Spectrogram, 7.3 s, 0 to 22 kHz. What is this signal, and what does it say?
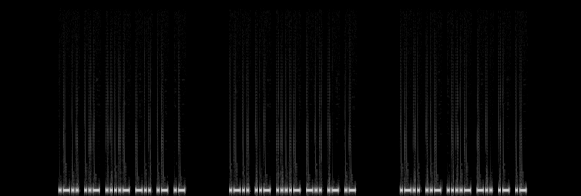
Morse code, heard as a keyed tone, about 41 wpm, 700 Hz. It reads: LU4DAA LU4DAA LU4DAA
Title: DXCC-100 Call Signs - 6 Characters - Repeated 3x - 45wpm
